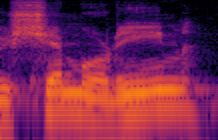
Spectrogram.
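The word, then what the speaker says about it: שְׁמֻרִים: singular it's shamur and in the plural it's going to change to shemorim this is the third syllable back don't be confused by this little dot there it's going to go to a schwa so let's take uh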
